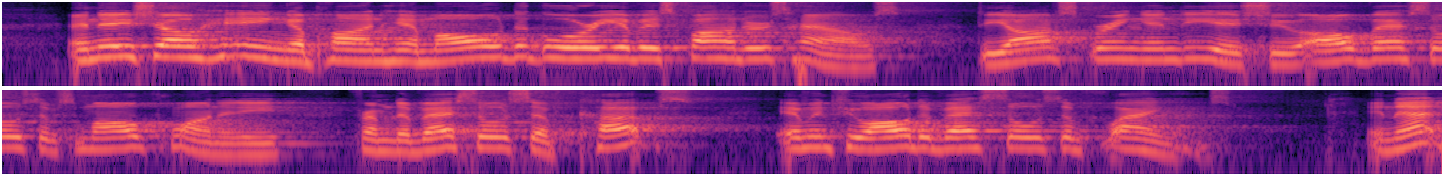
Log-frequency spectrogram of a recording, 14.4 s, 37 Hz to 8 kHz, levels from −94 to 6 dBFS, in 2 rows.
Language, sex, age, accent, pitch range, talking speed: English, male, 40-59, American, 155-190 Hz, 155 wpm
